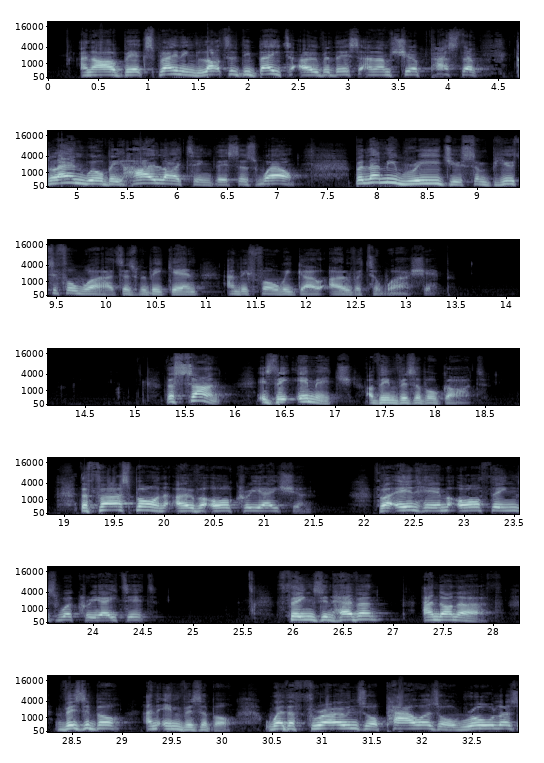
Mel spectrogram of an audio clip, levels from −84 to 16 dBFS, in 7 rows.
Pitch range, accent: 160-200 Hz, British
